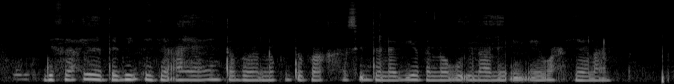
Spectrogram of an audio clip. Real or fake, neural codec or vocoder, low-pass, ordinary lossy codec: fake; codec, 44.1 kHz, 7.8 kbps, Pupu-Codec; none; none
